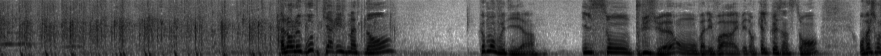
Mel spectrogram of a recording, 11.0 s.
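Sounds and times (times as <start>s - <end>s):
audience applause: 0.0s - 5.0s
speech: 3.5s - 5.0s, 6.0s - 11.0s.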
